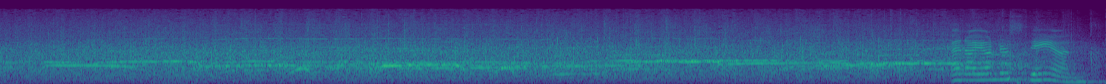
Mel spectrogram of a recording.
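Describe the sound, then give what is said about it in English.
A crowd of women and men applauds and cheers loudly and steadily for about ten seconds, with whoops and shouts over dense clapping, before a voice briefly cuts in as it starts to die down. “Women cheer for that, most men do.”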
